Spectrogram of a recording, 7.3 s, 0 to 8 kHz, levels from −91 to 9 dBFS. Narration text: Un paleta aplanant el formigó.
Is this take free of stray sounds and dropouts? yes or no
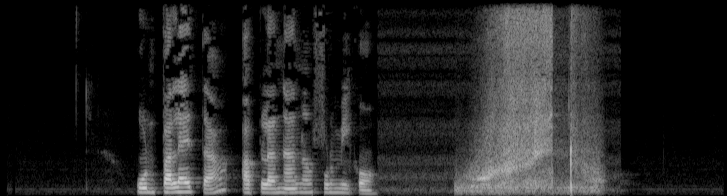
no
